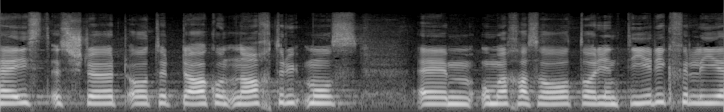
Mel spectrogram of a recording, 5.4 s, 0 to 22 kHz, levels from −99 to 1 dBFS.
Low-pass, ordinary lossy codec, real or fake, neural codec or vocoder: 14.4 kHz; none; real; none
